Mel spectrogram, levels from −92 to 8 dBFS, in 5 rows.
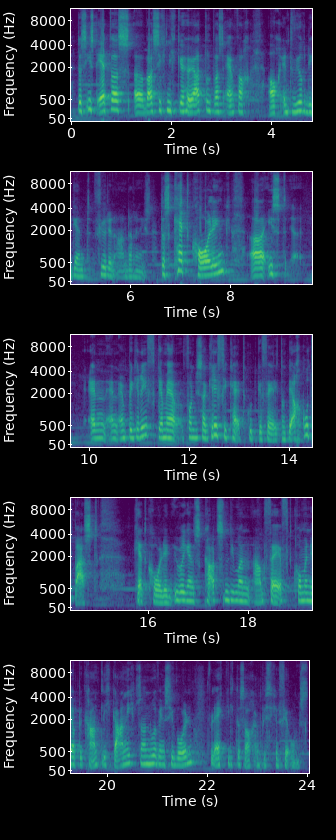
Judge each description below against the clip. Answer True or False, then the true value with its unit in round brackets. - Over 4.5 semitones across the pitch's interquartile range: False (3.7 semitones)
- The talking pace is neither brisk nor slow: True (145 wpm)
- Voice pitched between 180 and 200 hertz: True (190 Hz)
